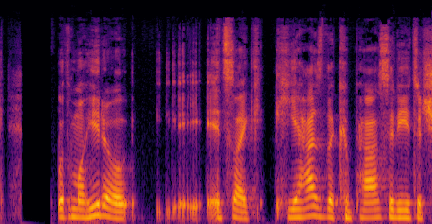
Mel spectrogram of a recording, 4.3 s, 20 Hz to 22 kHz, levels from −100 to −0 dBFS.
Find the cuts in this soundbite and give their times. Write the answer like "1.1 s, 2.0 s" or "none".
none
